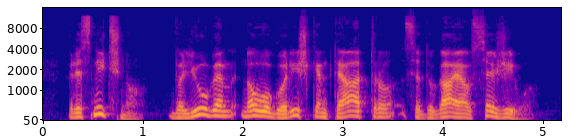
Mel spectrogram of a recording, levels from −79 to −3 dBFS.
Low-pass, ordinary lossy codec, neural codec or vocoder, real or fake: 14.4 kHz; Opus, 16 kbps; none; real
